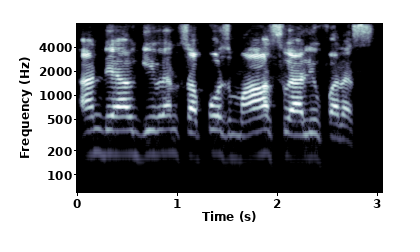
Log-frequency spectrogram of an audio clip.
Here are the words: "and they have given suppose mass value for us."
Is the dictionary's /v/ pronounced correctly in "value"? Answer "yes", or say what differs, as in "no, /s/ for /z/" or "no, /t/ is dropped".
yes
